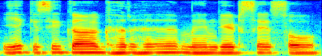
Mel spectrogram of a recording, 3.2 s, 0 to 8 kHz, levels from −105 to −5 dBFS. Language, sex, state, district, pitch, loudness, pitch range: Hindi, male, Delhi, New Delhi, 125 Hz, -17 LUFS, 120-135 Hz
